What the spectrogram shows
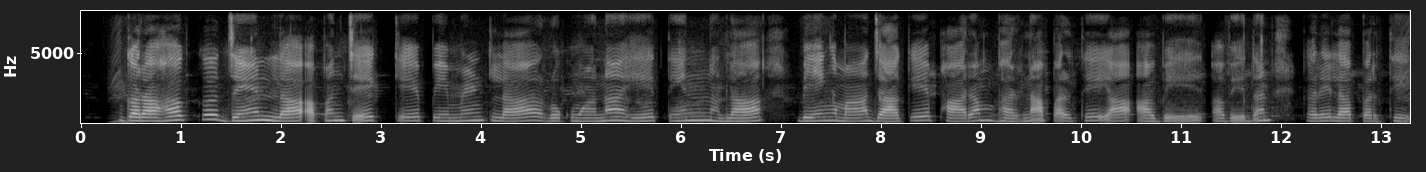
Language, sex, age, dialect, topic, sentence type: Chhattisgarhi, female, 51-55, Eastern, banking, statement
